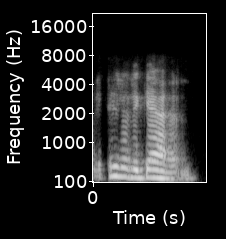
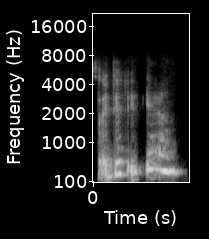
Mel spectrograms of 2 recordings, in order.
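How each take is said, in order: First: It is said in a heavy, serious tone. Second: It is said in a light, casual tone. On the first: The mistake is treated as a grave matter. The speaker calls it wrong. "we don't want to say it with seriousness" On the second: The mistake is shrugged off without guilt. The speaker calls it right. "like just, oops"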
